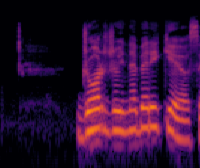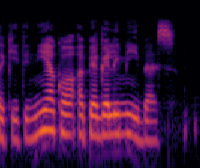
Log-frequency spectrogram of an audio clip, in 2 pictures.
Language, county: Lithuanian, Kaunas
